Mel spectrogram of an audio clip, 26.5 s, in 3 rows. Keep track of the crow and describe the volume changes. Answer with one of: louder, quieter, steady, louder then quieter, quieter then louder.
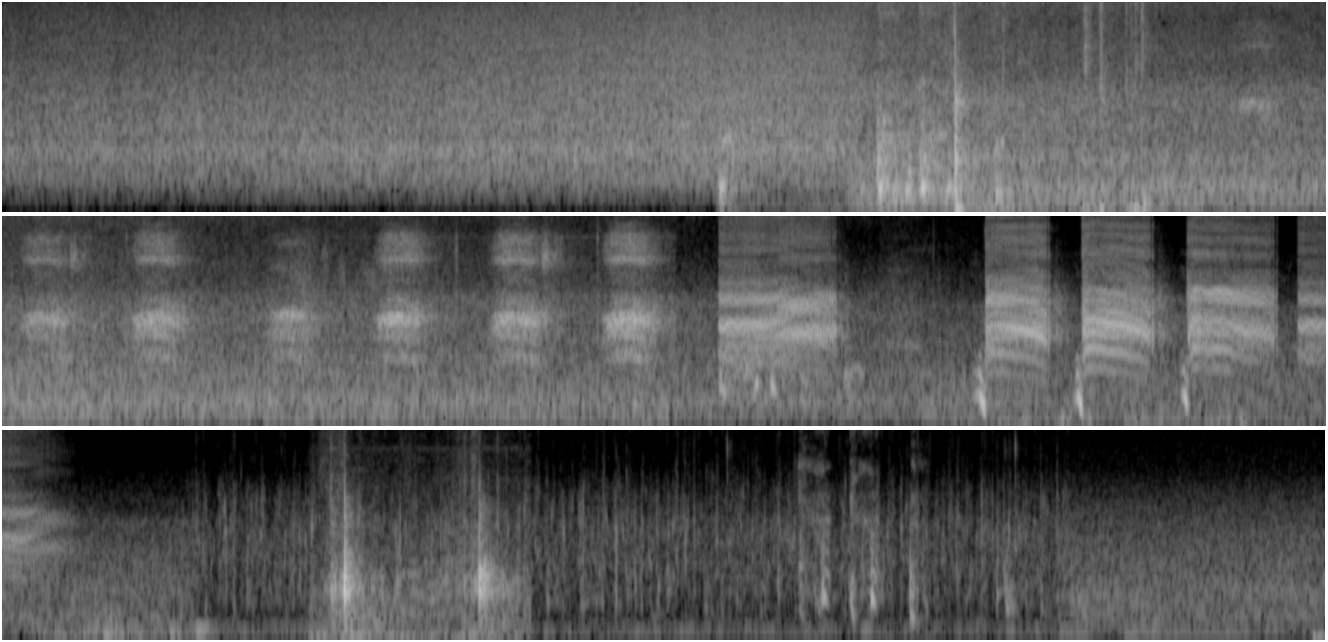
louder.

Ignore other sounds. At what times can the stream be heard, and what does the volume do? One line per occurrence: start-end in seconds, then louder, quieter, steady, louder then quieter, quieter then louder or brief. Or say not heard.
0.0-26.4 quieter.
